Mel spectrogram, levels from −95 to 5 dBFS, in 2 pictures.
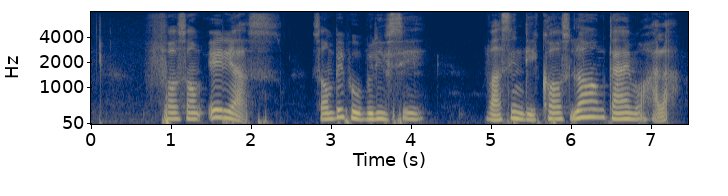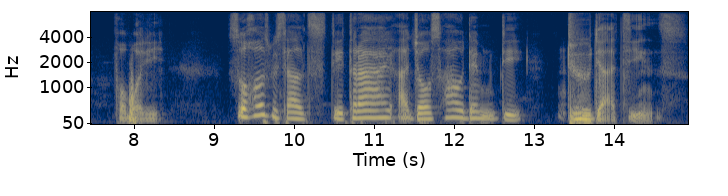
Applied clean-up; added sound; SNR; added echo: none; none; none; none.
